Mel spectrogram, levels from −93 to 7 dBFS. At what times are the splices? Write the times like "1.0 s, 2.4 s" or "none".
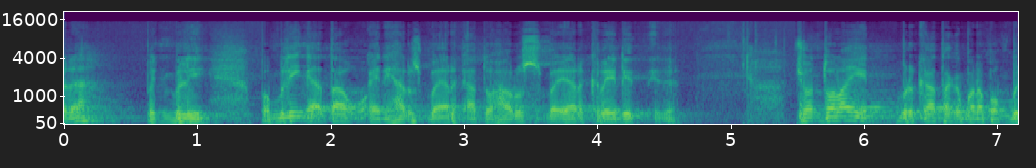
2.3 s, 3.0 s, 6.2 s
